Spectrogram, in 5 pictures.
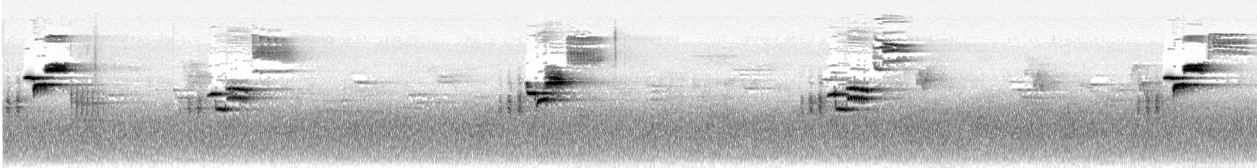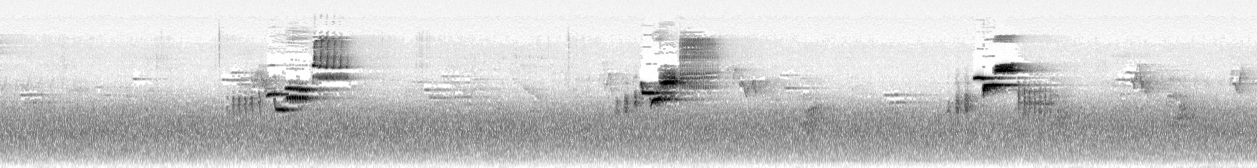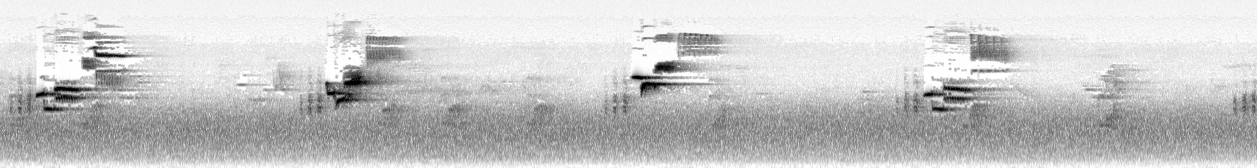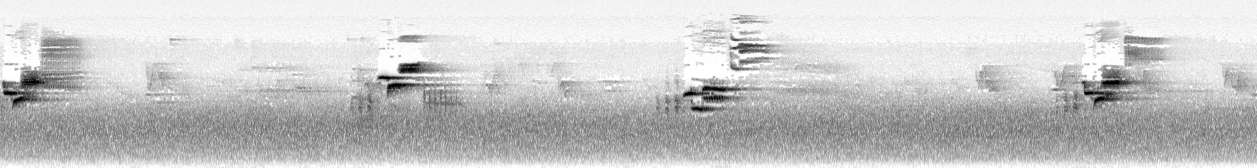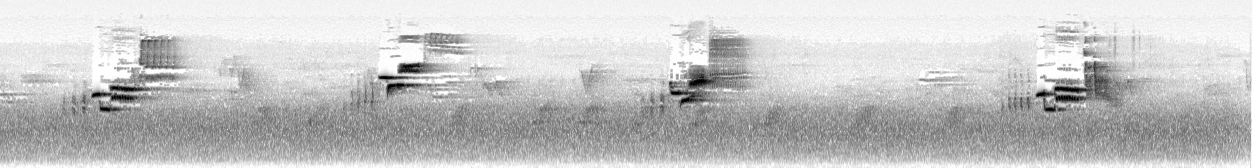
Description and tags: Wood thrush
fields, ambience, field, sound, recording, natural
